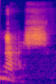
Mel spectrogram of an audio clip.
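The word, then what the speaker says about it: gnash: Used, as इन नैश, ji silent है यहाँ पे, इसकी साउंड है नैश।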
